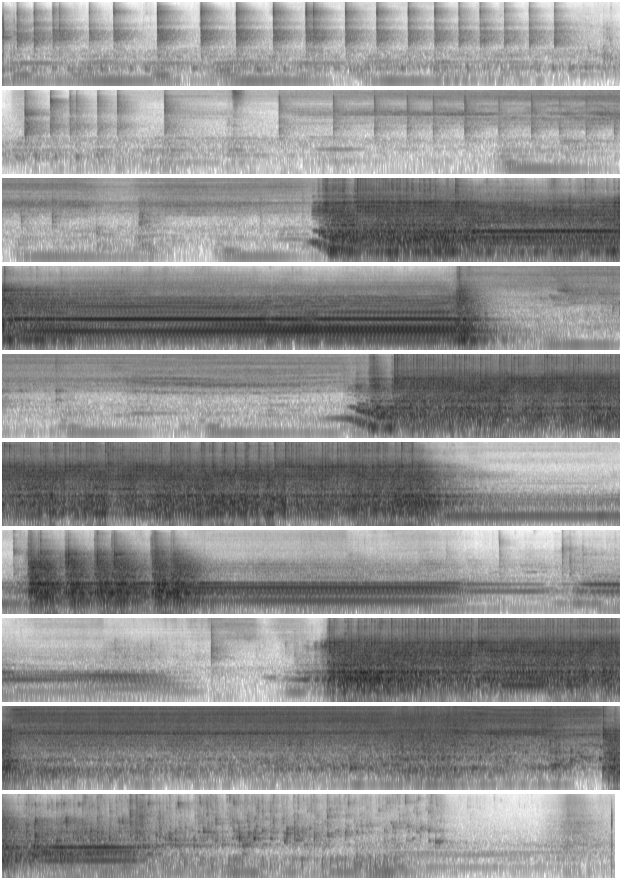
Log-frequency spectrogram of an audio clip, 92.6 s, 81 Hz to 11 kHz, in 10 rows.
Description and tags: Field-recording of the water closet rinsing system at ESART, Escola Superior de Artes Aplicadas do Instituto Politécnico de Castelo Branco.
This piece was performed by Tiago Morgado, who controlled the water tap.
Recording on a Olympus LS-10 by Than.
resonance, special, loud, noise, fieldrecording, resonator, water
